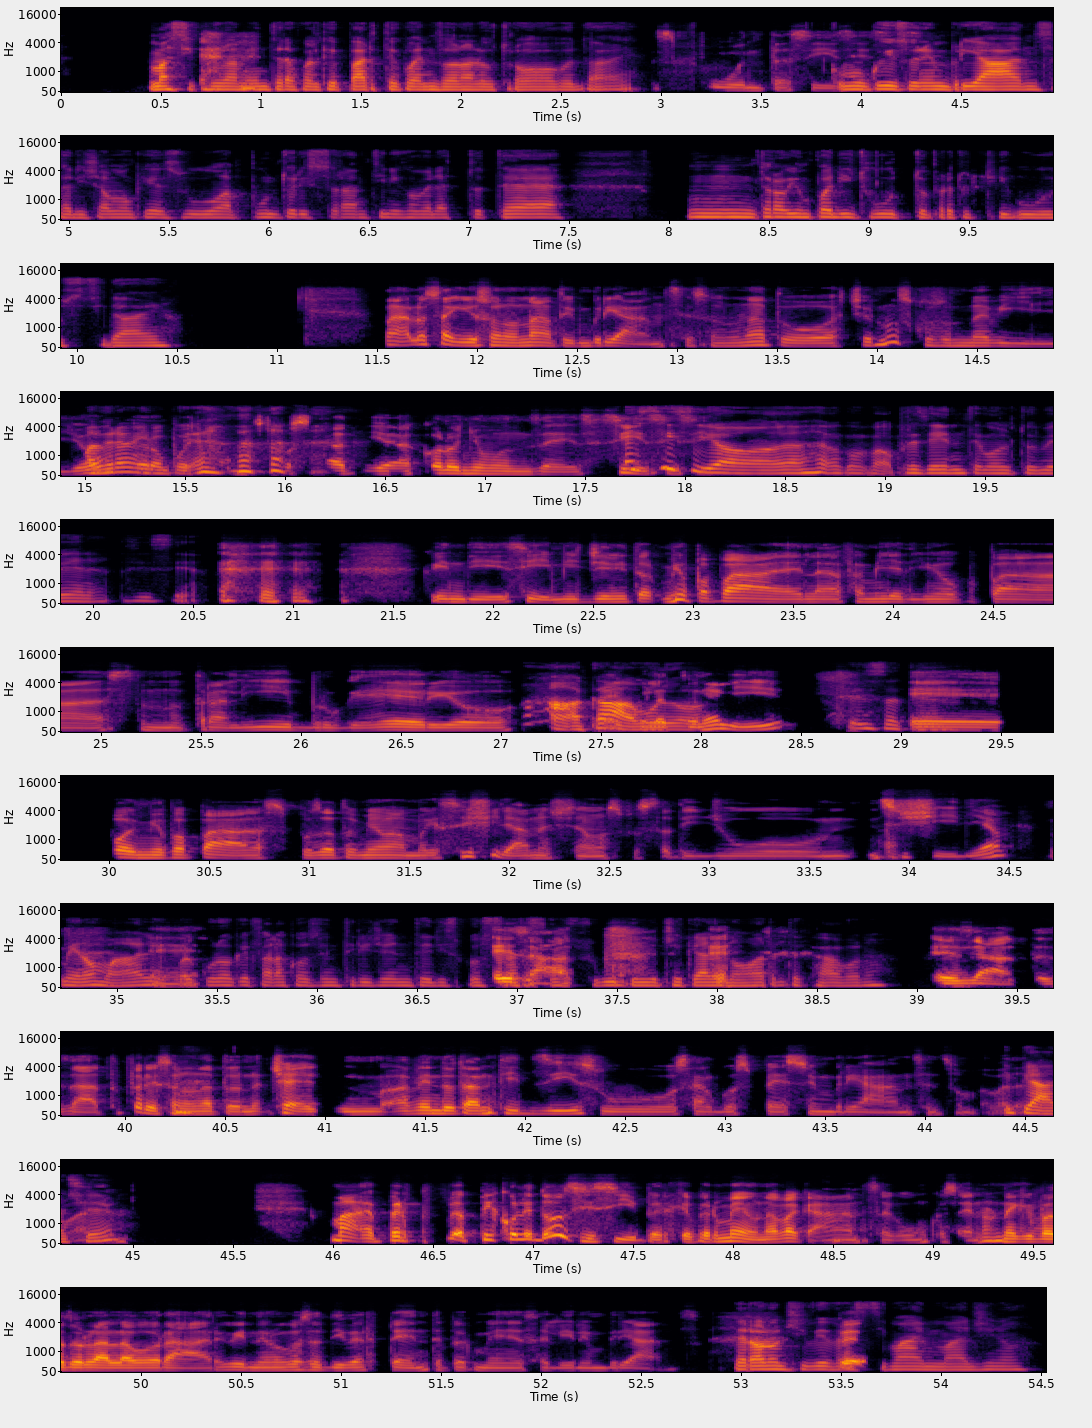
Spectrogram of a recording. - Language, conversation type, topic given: Italian, unstructured, Qual è il tuo piatto preferito e perché?
- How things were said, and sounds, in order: chuckle; tapping; giggle; giggle; chuckle; "cioè" said as "ceh"; chuckle; other background noise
